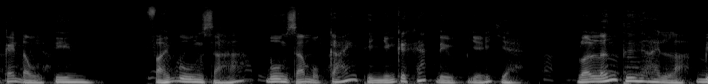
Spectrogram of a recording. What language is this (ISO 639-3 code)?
vie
